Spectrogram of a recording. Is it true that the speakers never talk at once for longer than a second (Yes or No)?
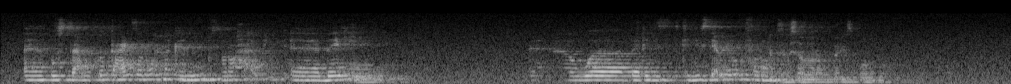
Yes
